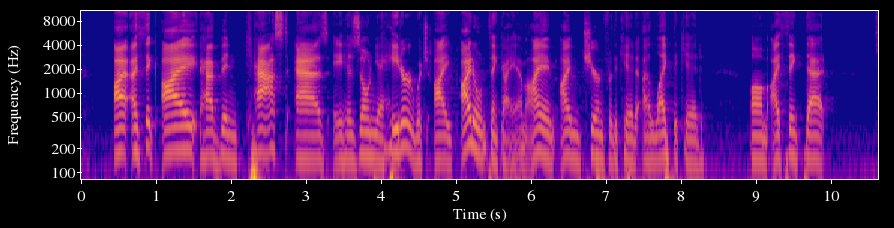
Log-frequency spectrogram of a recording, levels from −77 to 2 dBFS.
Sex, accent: male, American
